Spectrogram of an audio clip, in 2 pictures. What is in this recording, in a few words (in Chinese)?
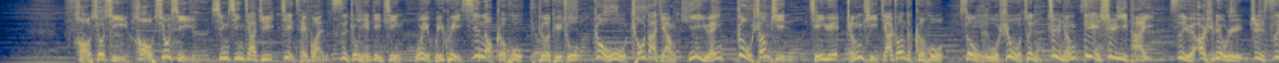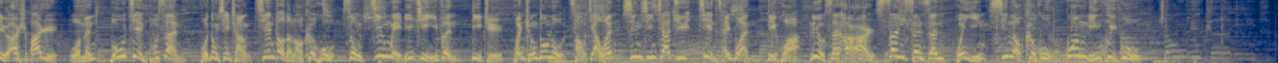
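男79 【促销】家居建材馆; 实惠大气; 兴兴家居建材馆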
